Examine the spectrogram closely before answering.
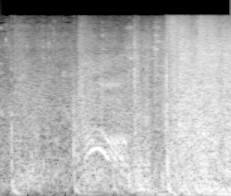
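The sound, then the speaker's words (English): Gunfire in a Civil War battle: a few sharp reports cut through a dense, rising roar of noise that grows louder toward the end of the short burst. “A soldier next to Thomas is shot.”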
